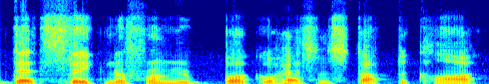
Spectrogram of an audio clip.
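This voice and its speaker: A man's voice: mid-range voice, fairly even intonation, moderate pace, dry recording, close to an everyday voice. A man voicing a wry, determined college-age superhero in an amateur comic-book reading. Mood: strained, puzzled. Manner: wry, quippy.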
